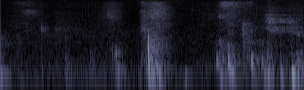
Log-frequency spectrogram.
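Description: A few short, sharp clicks during a chiropractic foot and ankle adjustment as hands work a bare foot, the loudest a little over a second in, with smaller ones shortly after.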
